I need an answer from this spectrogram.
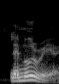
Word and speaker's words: Lemuria: I don't know how to pronounce the name, Lemuria. Lemuria, yes.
